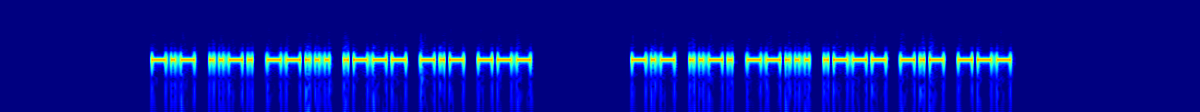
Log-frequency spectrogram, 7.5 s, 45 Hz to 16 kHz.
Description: Morse code, heard as a keyed tone, about 37 wpm, 700 Hz. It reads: KF7JKO KF7JKO
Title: USA Call Signs - 6 Characters - Repeated 2x - 40wpm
